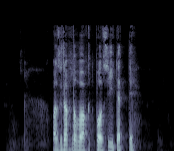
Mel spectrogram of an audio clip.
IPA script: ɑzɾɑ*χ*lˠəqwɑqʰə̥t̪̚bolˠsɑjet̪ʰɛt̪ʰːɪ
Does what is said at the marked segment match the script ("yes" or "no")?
yes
